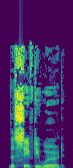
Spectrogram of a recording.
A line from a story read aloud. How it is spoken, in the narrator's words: he intoned solemnly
